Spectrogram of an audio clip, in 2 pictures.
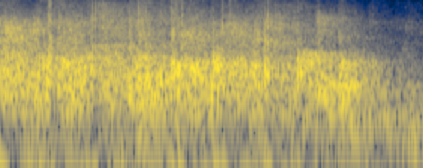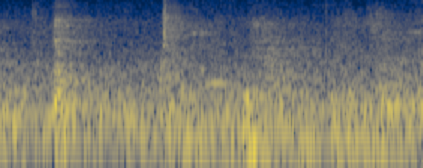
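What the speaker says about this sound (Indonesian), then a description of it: "kita beri tepuk tangan." Audience applause at a book launch event, a burst of clapping that fades after a couple of seconds into sparse taps and room noise.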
